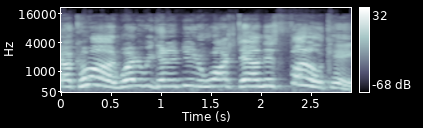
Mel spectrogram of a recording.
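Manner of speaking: ordinary delivery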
